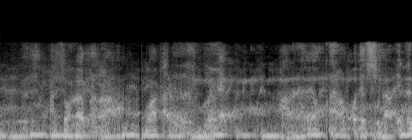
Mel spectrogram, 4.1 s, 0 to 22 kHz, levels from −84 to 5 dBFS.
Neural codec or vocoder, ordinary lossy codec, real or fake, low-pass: codec, 24 kHz, 1.5 kbps, HILCodec; none; fake; 7.2 kHz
